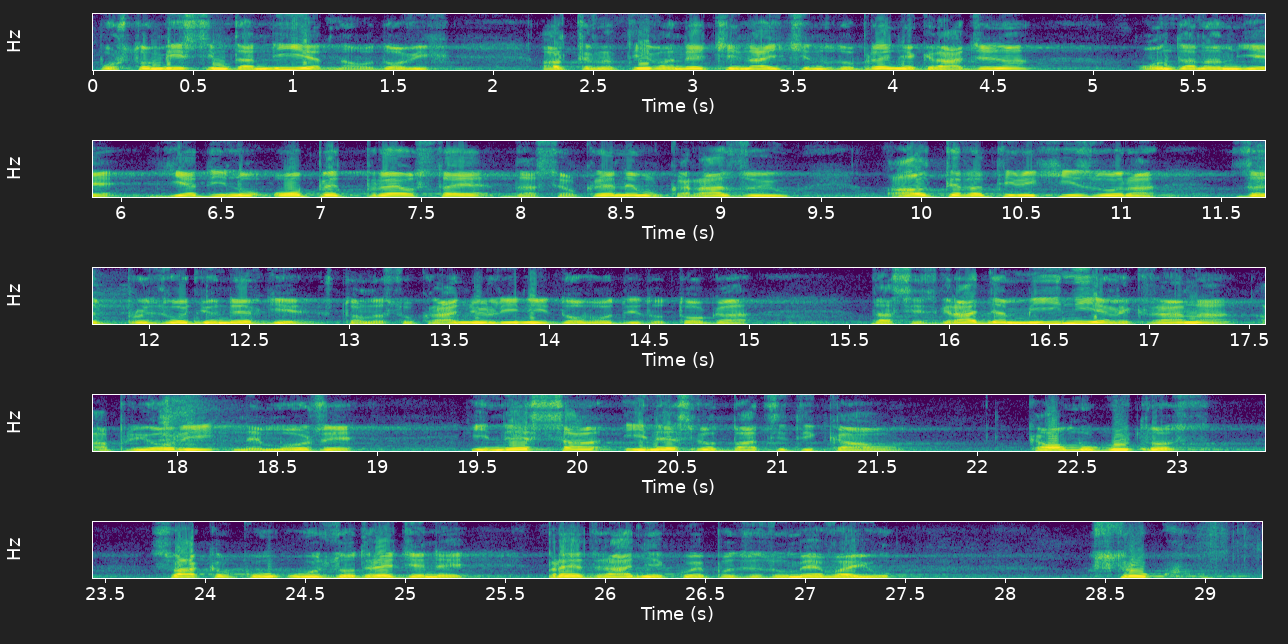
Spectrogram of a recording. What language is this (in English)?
Serbian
